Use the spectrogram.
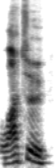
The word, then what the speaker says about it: Latu: It's Latu.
